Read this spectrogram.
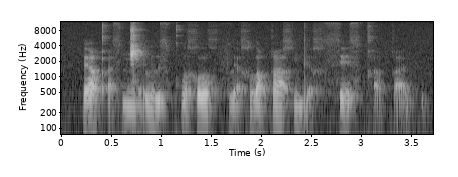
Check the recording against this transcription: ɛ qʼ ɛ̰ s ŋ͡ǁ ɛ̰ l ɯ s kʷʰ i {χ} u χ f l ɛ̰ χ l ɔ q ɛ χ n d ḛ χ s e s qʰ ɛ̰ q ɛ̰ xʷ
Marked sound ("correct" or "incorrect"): correct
